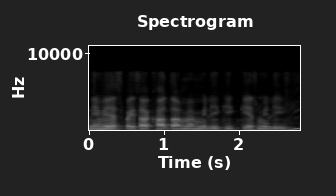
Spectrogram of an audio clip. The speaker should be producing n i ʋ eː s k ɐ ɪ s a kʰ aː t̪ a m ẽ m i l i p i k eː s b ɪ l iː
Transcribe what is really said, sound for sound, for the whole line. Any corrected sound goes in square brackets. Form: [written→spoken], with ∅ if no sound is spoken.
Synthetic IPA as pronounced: n [i→ɪ] ʋ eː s [k→p] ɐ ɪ s a kʰ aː t̪ a m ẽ m [i→ɪ] l i [p→k] i k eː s [b→m] ɪ l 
